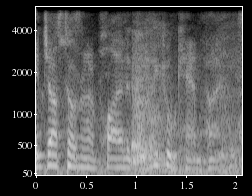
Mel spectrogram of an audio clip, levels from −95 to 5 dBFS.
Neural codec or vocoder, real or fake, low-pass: codec, 16 kHz, 2 kbps, FreqCodec, larger model; fake; 5.4 kHz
